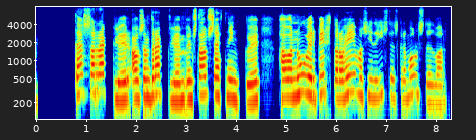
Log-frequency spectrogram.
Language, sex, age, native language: Icelandic, male, 18-19, Icelandic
